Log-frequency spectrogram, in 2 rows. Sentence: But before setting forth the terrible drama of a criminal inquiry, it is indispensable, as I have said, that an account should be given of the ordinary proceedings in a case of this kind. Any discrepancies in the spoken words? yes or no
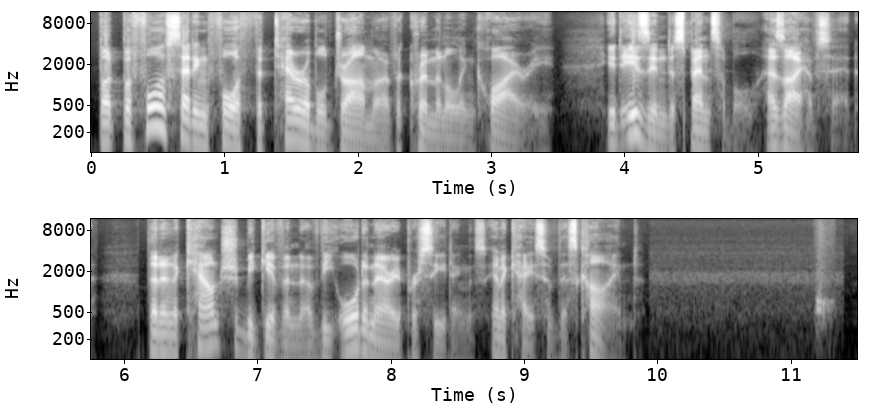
no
